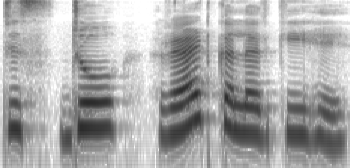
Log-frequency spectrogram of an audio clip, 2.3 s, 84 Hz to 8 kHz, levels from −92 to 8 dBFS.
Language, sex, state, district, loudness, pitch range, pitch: Hindi, female, Madhya Pradesh, Bhopal, -17 LUFS, 210-250 Hz, 235 Hz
